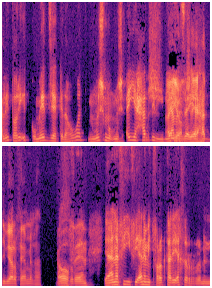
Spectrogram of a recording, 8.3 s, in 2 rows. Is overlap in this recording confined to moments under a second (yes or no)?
no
